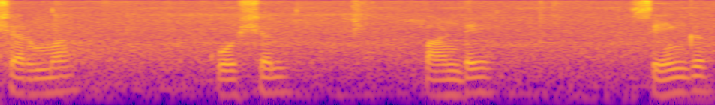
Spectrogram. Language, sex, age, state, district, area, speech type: Punjabi, male, 18-30, Punjab, Kapurthala, rural, spontaneous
